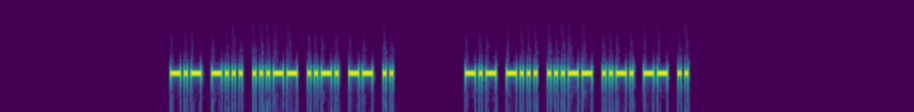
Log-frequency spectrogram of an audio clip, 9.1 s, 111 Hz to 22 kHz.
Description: Morse code, heard as a keyed tone, about 36 wpm, 700 Hz. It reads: KB3FMI KB3FMI
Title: USA Call Signs - 6 Characters - Repeated 2x - 35wpm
